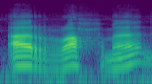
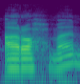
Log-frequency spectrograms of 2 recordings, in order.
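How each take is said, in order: First: The r sound is held long and doubled. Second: The r sound is short and single. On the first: The speaker calls it right. "Ar-Rahman itu ada tasdid gitu" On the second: The speaker calls it wrong. "Ar-Rahman berarti nggak ada tasdid"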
